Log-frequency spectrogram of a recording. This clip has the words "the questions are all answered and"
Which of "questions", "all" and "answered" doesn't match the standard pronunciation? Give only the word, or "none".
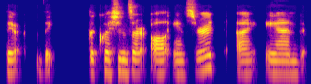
none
